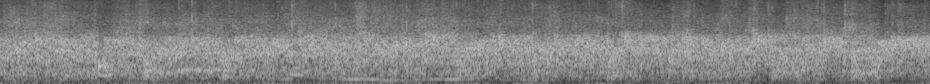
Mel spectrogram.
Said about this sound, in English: So we can still give her a round of applause, right? Yeah.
